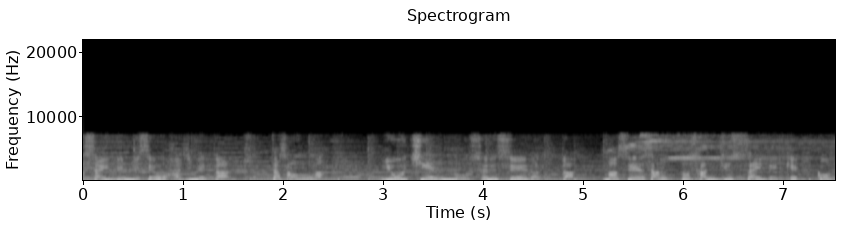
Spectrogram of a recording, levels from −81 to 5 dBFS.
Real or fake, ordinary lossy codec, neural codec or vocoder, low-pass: real; none; none; 7.2 kHz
